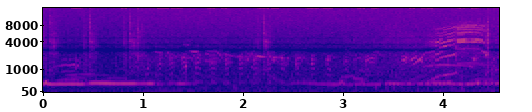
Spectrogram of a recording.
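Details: Greater prairie-chickens displaying at a lek (booming ground) in Nebraska in March: a low, steady hooting moan held almost throughout, with overlapping callers. Short higher cackling notes are mixed in, and a faint steady high hum runs behind.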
